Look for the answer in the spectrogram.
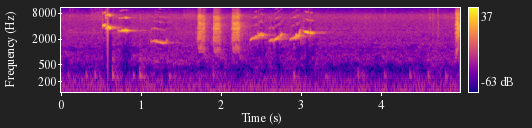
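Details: Sumatran greater green leafbird in vigorous rainy-season song. A few sharp whistled notes, three harsh buzzy rasps, then a string of short rising whistles. Quiet gap, then a final sharp note.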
